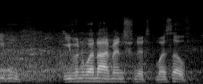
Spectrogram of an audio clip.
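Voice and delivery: usual speaking voice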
